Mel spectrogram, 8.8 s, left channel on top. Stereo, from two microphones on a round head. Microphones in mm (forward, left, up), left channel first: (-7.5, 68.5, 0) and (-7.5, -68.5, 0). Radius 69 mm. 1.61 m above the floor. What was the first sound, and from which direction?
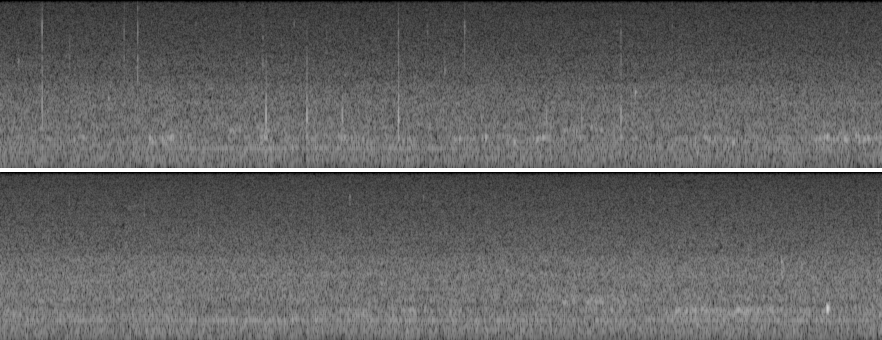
Only background noise.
